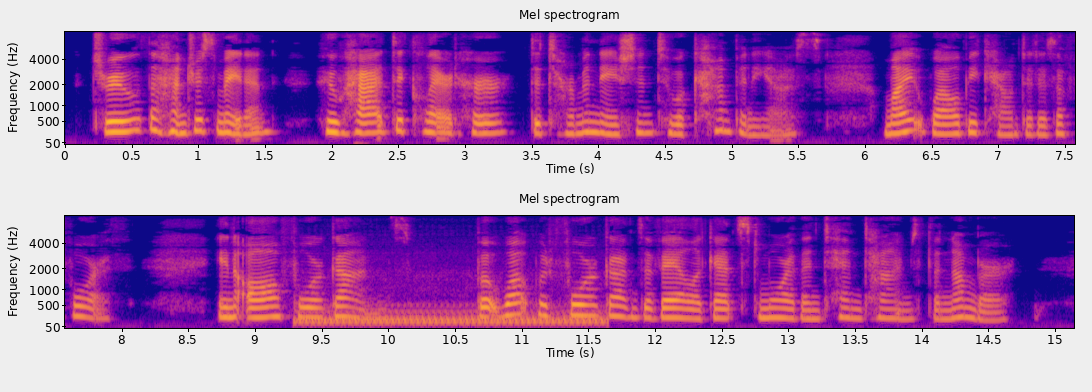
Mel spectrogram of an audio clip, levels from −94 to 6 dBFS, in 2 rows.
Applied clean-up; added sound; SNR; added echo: none; Engine; 7 dB; none.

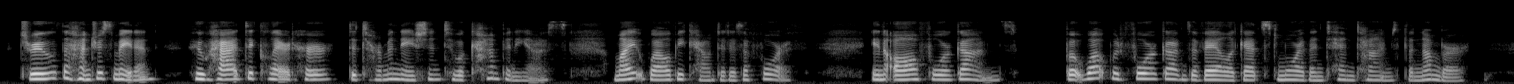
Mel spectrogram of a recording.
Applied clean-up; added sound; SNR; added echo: none; none; none; none.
